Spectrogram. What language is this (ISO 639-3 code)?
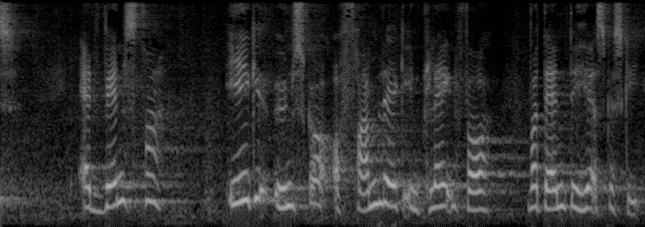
dan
